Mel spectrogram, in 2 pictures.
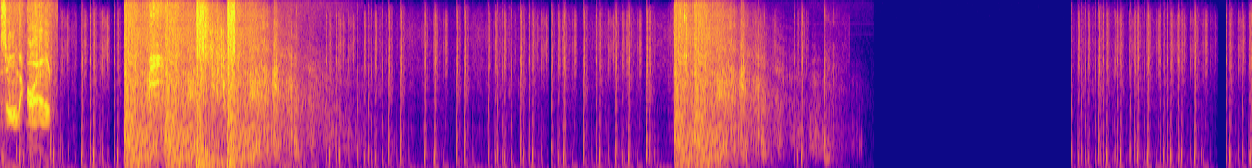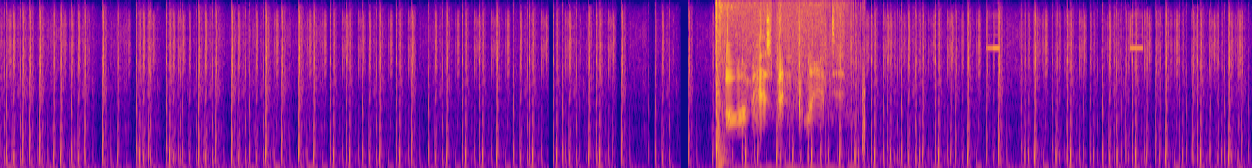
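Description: Footsteps run quickly over stone.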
